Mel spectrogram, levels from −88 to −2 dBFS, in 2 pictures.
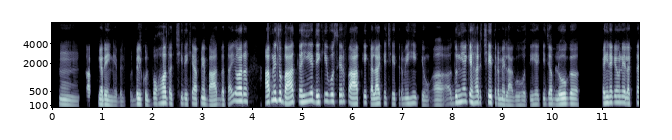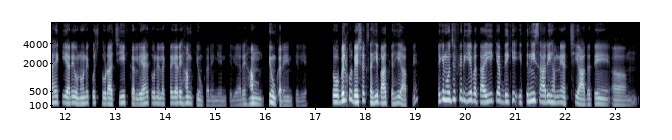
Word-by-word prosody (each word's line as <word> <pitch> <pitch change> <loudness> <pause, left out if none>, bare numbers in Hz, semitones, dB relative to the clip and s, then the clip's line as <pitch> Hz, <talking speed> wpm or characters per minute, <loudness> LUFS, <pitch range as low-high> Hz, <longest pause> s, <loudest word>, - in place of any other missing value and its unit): हुँ, 115 -5 -6 0.2
आप 115 - -3 0.2
करेंगे 110 -5 0
बिल्कुल। 95 +4 -22
बिल्कुल, 130 -1 0
बहुत 145 +2 +3
अच्छी 140 +2 -7
देखिए 135 +2 -3
आपने 140 +1 -1
बात 115 +2 +2
बताई 125 - -6
और 200 -1 +7 0.4
आपने 220 +7 +7
जो 230 0 +4
बात 165 0 +7
कही 180 +3 +2
है 220 - +5
देखिए 180 +3 +2
वो 195 0 +1
सिर्फ 185 -1 -5
आपके 145 +3 +5
कला 140 -2 +3
के 150 +2 -10
क्षेत्र 135 -2 -11
में 140 +1 -4
ही 155 +2 -5
क्यों 115 -7 -13
अ 120 +1 -7 0.2
अ, - - -11
दुनिया 180 +6 +1
के 190 - +6
हर 170 -1 +3
क्षेत्र 165 -5 +3
में 125 -2 -2
लागू 110 0 -6
होती 115 +2 -11
है, 130 -1 -7
कि 135 +2 -11
जब 135 -1 -4
लोग 140 +3 +4 0.6
कहीं 155 +2 +3
न 170 - +4
कहीं 170 0 -1
उन्हें 170 -1 +1
लगता 155 +2 -2
है 170 - -1
कि 170 0 -6
अरे! 160 +1 +1
उन्होंने 150 +1 -2
कुछ 155 -1 -11
थोड़ा 145 -1 0
अचीव 155 +5 -4
कर 140 - -4
लिया 140 +2 -2
है, 155 - -5
तो 155 - -13
उन्हें 155 -1 -6
लगता 145 +2 -10
है - - -2
कि - - -1
अरे! 160 +1 -1
हम 155 0 -4
क्यों 125 -4 -12
करेंगे 105 +1 -19
इनके 105 0 -23
लिए 110 +2 -20
अरे! 130 +2 -11
हम 140 +2 -1 0.2
क्यों 170 -4 +2
करें 105 -5 -5
इनके 100 -1 -19
लिए? 100 +2 -24 0.5
तो 180 0 +4
बिल्कुल, 225 +7 +6
बेशक 180 +5 +5
सही 165 +2 0
बात 155 0 +1
कही 150 +3 -5
आपने, 115 - -13 0.5
लेकिन 235 +4 +1
मुझे 230 +2 +2
फिर 255 -1 -6
ये 220 +2 0
बताइए 185 -1 -1
कि 215 +1 -4
अब 210 - -2
देखिए 190 +4 -4
इतनी 200 +5 +1
सारी 185 -3 -1
हमने 170 -1 -5
अच्छी 155 +1 -8
आदतें 130 0 -6
अम, 115 -1 -12
150 Hz, 235 wpm, -23 LUFS, 130-175 Hz, 0.6 s, और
